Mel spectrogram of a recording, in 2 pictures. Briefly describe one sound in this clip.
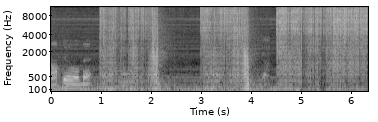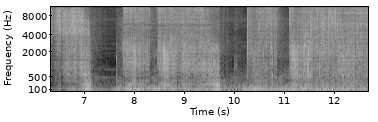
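An arc welder crackles and sizzles in bursts.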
